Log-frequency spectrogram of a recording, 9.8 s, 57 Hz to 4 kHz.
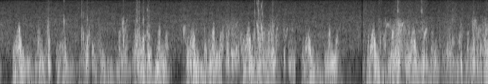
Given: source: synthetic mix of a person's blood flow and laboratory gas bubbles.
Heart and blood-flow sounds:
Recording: Doppler ultrasound of blood flow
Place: precordium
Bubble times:
0.92-1.03 s: bubbles
1.25-1.34 s: bubbles
1.61-1.93 s: bubbles
2.42-2.56 s: bubbles
2.67-3.06 s: bubbles
3.64-3.87 s: bubbles
4.07-4.29 s: bubbles
4.42-4.87 s: bubbles
5.04-5.58 s: bubbles
5.66-5.87 s: bubbles
7.57-8.59 s: bubbles
8.92-9.13 s: bubbles
9.16-9.27 s: bubbles
9.41-9.77 s: bubbles
From the record:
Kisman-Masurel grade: 332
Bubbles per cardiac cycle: rolling drumbeat, 9 or more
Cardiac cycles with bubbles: 50 to 99%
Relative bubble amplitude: moderate (0.250 to 0.450)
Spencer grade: 3 (all of the cardiac periods contain showers or single bubble signals, but not dominating or overriding the cardiac motion signals)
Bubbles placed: only in the low amplitude regions of the cardiac cycle

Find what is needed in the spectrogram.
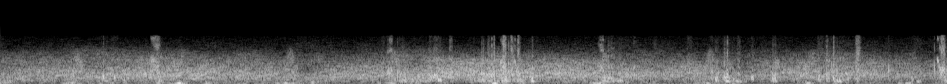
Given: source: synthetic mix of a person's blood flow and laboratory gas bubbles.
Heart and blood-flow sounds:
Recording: Doppler ultrasound of blood flow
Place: subclavian vein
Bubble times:
0.99-1.19 s: bubbles
1.44-1.66 s: bubbles
3.80-4.55 s: bubbles
4.68-5.26 s: bubbles
5.29-5.38 s: bubbles
5.84-6.38 s: bubbles
6.86-6.93 s: bubbles
7.08-7.94 s: bubbles
8.16-8.52 s: bubbles
8.54-8.63 s: bubbles
8.85-8.93 s: bubbles
9.10-9.22 s: bubbles
9.32-9.48 s: bubbles
From the record:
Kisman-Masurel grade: 233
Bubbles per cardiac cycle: several, 3 to 8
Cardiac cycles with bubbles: 50 to 99%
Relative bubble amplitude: loud (0.450 to 0.775)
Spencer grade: 3 (all of the cardiac periods contain showers or single bubble signals, but not dominating or overriding the cardiac motion signals)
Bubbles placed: anywhere in the cardiac cycle

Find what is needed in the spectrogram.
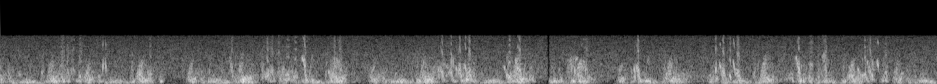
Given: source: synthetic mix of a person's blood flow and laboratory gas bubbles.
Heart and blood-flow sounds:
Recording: Doppler ultrasound of blood flow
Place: precordium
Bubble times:
0.00-0.03 s: bubbles
0.17-0.22 s: bubbles
0.56-0.97 s: bubbles
0.99-1.10 s: bubbles
1.40-1.54 s: bubbles
1.58-1.66 s: bubbles
2.29-2.44 s: bubbles
2.60-3.14 s: bubbles
3.26-3.48 s: bubbles
4.09-4.76 s: bubbles
5.01-5.42 s: bubbles
5.50-5.91 s: bubbles
6.30-6.49 s: bubbles
7.13-7.45 s: bubbles
7.74-8.30 s: bubbles
8.55-8.97 s: bubbles
9.36-9.38 s: bubbles
From the record:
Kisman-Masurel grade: 242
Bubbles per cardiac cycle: several, 3 to 8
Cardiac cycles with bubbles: 100%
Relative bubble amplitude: moderate (0.250 to 0.450)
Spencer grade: 3 (all of the cardiac periods contain showers or single bubble signals, but not dominating or overriding the cardiac motion signals)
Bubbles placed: anywhere in the cardiac cycle

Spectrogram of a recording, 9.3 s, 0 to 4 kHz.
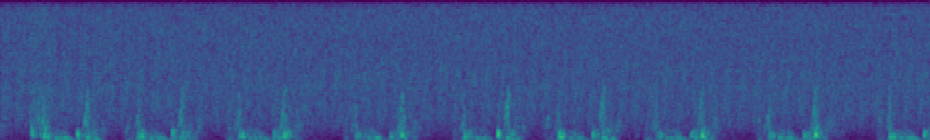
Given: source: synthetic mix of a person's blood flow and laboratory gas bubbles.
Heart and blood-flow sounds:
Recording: Doppler ultrasound of blood flow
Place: precordium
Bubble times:
0.28-0.51 s: bubbles
From the record:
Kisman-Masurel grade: 112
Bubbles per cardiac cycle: 1 to 2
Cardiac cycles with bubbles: 1 to 10%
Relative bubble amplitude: moderate (0.250 to 0.450)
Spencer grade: 1 (occasional bubble signal discernible with the cardiac motion signal, with majority of cardiac periods free of bubbles)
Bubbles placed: only in the low amplitude regions of the cardiac cycle

